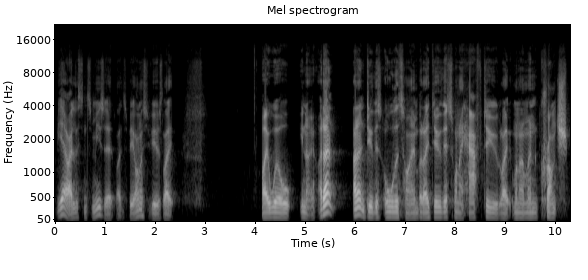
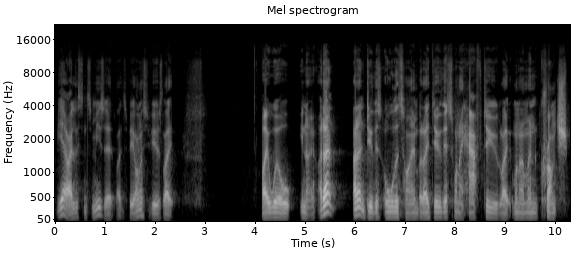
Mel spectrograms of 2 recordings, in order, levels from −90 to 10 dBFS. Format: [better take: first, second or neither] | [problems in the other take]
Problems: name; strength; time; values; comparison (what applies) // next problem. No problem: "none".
neither | thin; somewhat; fading below 400 Hz; the same in both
